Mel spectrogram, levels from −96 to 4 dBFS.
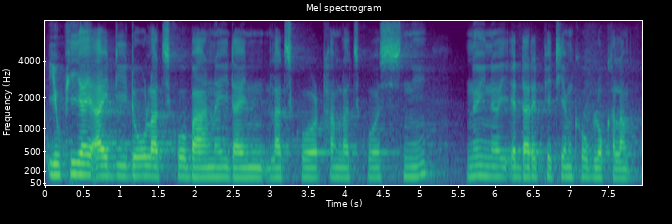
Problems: constant background noise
